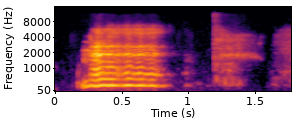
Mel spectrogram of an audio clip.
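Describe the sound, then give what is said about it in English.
A goat lets out one loud, wavering bleat lasting over half a second, followed by a shorter, fainter bleat after a brief pause, with no talking. “it is time for your Goat Borg update. Up the goat. Up the goat.”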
